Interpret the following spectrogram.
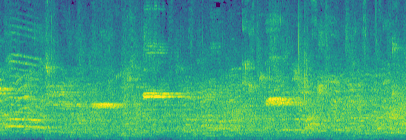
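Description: Busy volleyball tournament hall: many voices chatter, balls thud and bounce on the courts around, and there are several short, high referee whistle blasts, all echoing in the big hall.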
